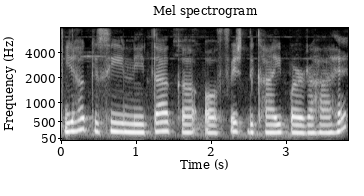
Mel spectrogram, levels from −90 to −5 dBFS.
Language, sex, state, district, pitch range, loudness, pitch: Hindi, female, Uttar Pradesh, Hamirpur, 205-240 Hz, -14 LUFS, 220 Hz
